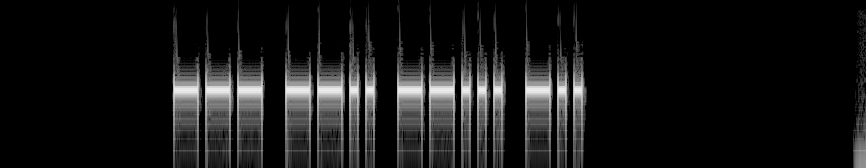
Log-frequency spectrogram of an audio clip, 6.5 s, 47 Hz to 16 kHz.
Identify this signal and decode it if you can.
Morse code, heard as a keyed tone, about 20 wpm, 700 Hz. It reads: OZ7D
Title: DXCC-100 Call Signs - 4 Characters - 20wpm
